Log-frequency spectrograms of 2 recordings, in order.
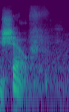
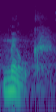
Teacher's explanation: what's happening to the consonant L is that it's ceasing to be made again with the tongue tip and turning into a kind of vow rather like a W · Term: vocalization of L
